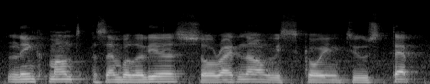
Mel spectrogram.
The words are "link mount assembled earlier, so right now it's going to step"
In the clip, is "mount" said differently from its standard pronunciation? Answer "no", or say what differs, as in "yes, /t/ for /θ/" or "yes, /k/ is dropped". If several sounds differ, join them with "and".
no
